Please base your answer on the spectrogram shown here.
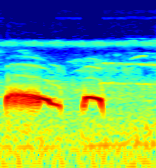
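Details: Spotted dove kept as a trapping decoy, cooing: one long, throaty, gently falling coo followed by a brief pause and a short, even coo, low-pitched and mellow, over a faint background hum.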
